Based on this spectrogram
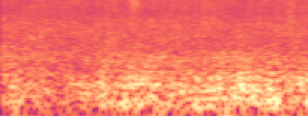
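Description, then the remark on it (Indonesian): Heavy rain pours down without pause in Bandung, Indonesia, a dense hiss with a low rumbling undertone like thunder, continuous, with no voices. “Dinginnya hujan membuat perutku semakin keroncongan.”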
